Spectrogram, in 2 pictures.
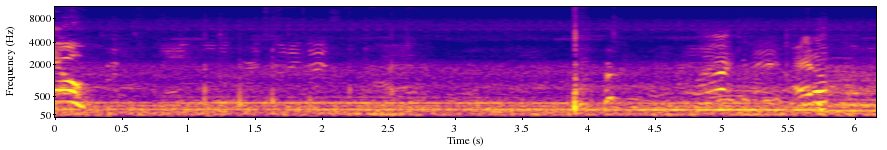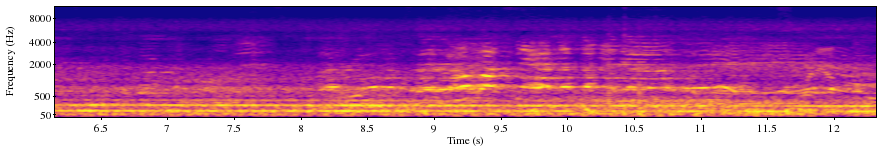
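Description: An engine running steadily with a low hum, which steps up slightly in pitch about six seconds in, under faint distant voices. A single sharp knock comes about four seconds in.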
